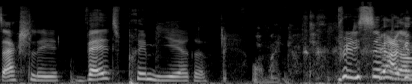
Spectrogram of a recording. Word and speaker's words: Weltpremiere: It's actually Weltpremiere. Oh mein Gott. Pretty similar, right? I think I could do that. yeah, do it. Es war Weltpremiere.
